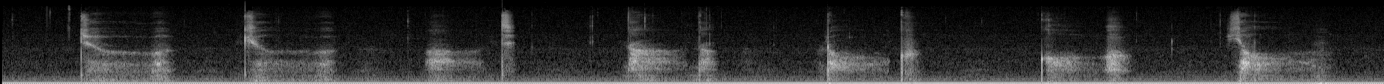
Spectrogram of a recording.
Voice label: ささやき カウントダウンボイス; 凛の声だけ

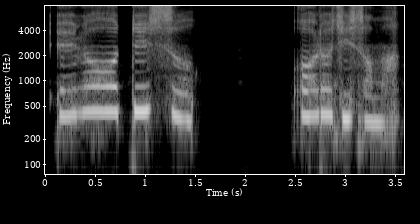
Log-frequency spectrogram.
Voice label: エラー, システムボイス; ベル・カールステッド

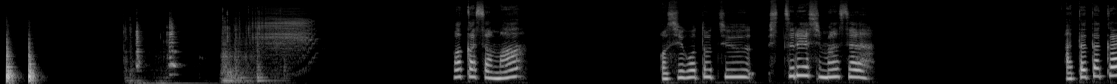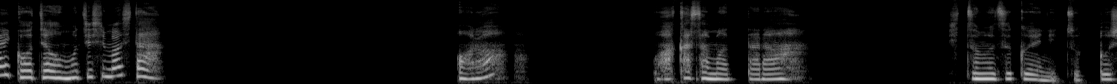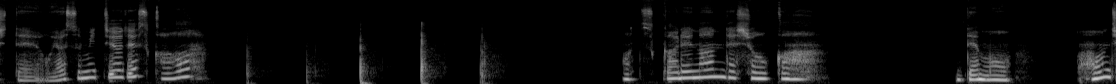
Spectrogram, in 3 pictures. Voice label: 囁き&耳舐め, ASMR; こっそりと悪戯

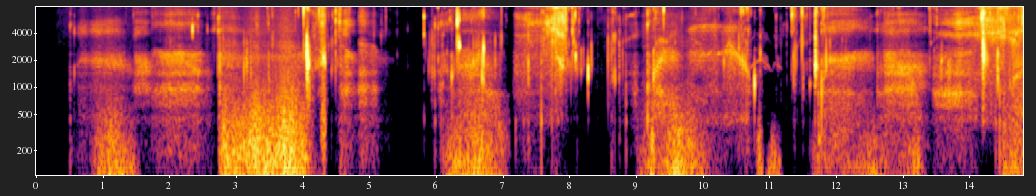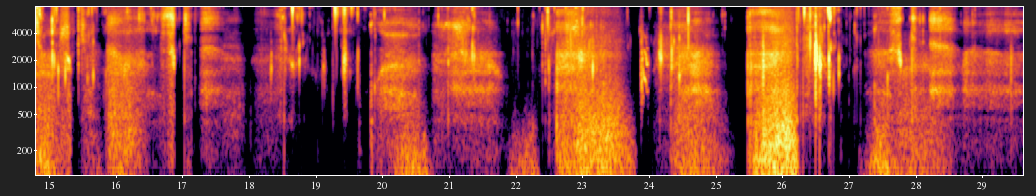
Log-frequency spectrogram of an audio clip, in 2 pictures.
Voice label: スキスキ耳舐め, ASMR

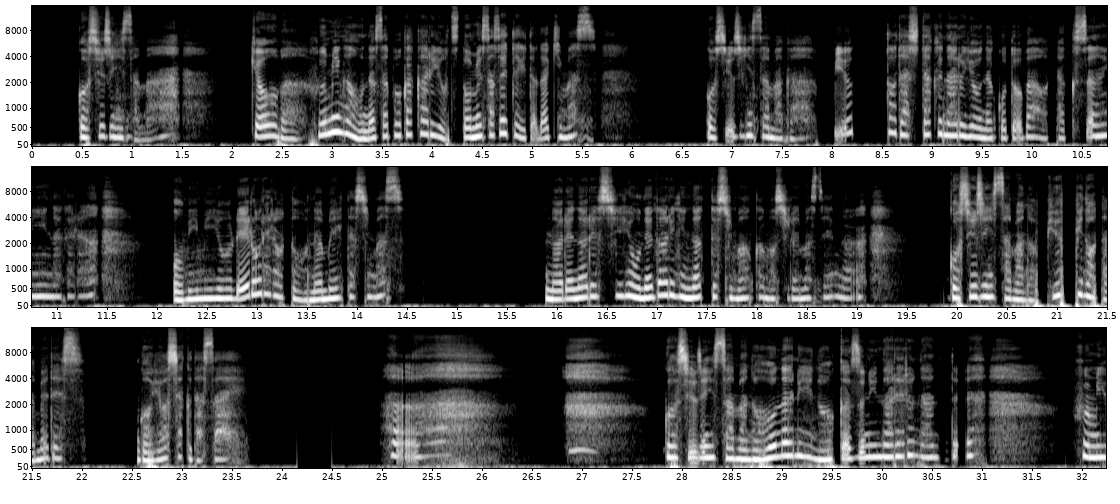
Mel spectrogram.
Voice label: ごあいさつ, 左, バイノーラル; ハーレムオナサポ 4人のメイドがご主人様のオナニーをお手伝いするバイノーラル～文、千曜、名月、莉桜～

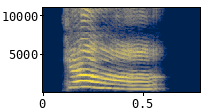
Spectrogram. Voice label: 女の子 台詞

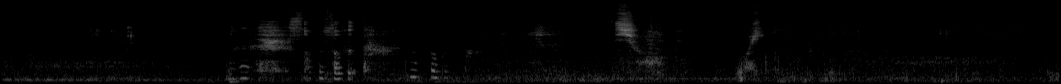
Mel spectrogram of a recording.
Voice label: 関西 添い寝

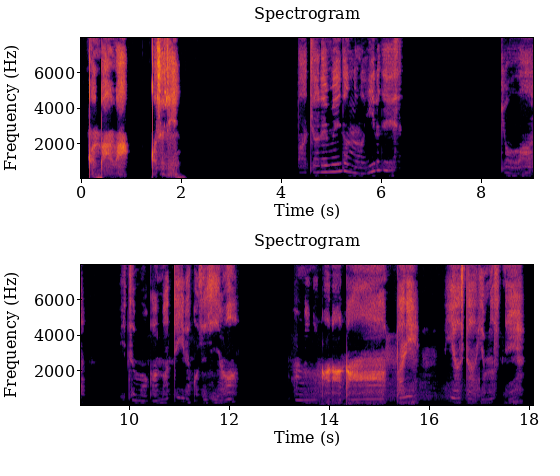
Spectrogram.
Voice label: 耳かきしてあげますね, ASMR

